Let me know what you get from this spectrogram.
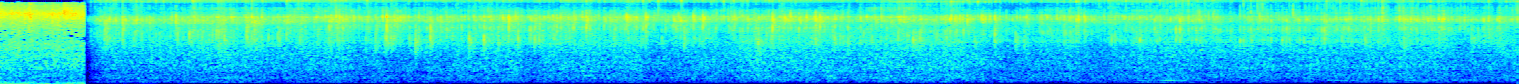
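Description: Heavy rain hissing, cut off about a second in, then steady rain pattering, with rainwater running off a roof edge and splashing.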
